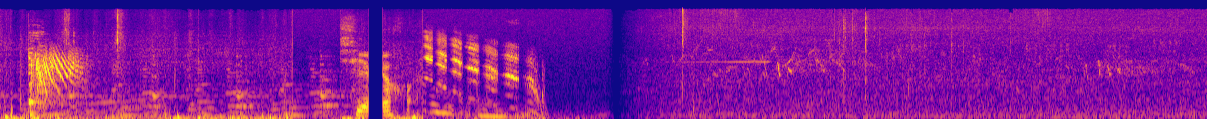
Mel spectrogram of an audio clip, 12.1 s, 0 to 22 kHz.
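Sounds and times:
small birds chirping: 6.3s - 12.0s.

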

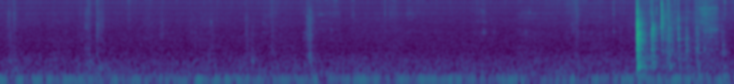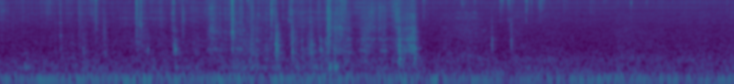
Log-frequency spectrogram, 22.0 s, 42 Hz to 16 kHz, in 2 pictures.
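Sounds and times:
packaging rustling and crinkling: 11.9s - 17.4s.

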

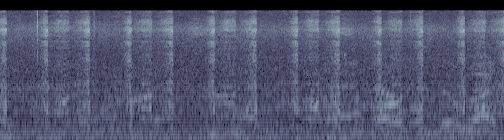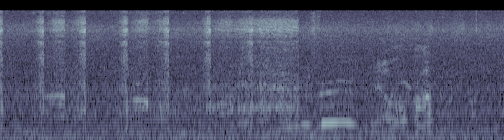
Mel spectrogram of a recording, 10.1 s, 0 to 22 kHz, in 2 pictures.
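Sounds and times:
reversed garbled voice: 5.5s - 8.8s.

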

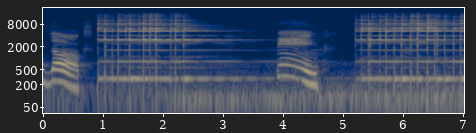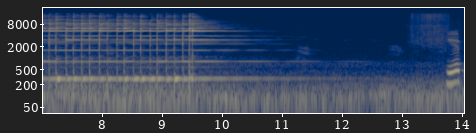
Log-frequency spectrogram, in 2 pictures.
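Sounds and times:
bell-like chime strikes: 0.9s - 4.0s, 5.2s - 11.4s.

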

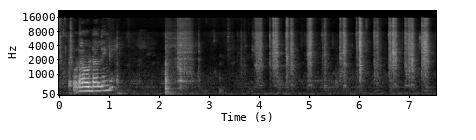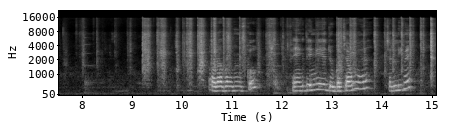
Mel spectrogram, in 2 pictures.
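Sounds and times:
spoon scraping metal mesh strainer: 3.6s - 15.0s.

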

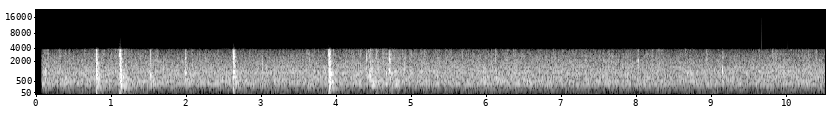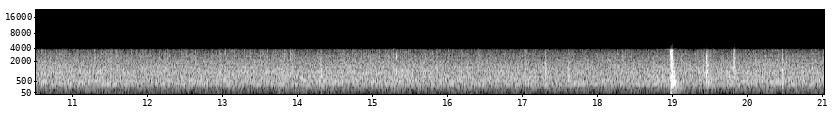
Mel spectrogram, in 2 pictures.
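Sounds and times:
rain hiss: 0.1s - 21.0s.

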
